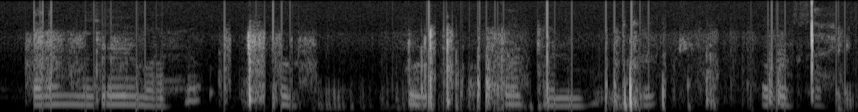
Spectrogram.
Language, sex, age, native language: Icelandic, female, 12, Icelandic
